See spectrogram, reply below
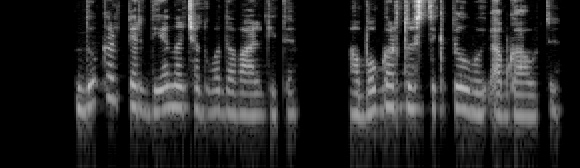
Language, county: Lithuanian, Alytus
